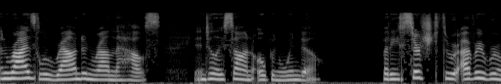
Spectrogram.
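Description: At 0.35 s, compressed frames are skipped: around ten frames of 92.9 ms each, roughly 0.7 s of speech, vanish, so the audio jumps ahead. Overlapping chunks follow at 1.99 to 2.02 s and 4.02 to 4.04 s, where 2 s blocks each replay 23.22 ms at the join, producing a short stutter.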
